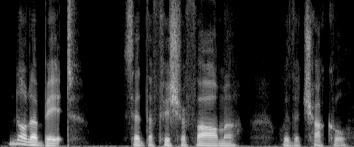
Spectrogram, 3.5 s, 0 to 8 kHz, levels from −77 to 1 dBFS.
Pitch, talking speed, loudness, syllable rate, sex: 115 Hz, 170 wpm, -18 LUFS, 5.1 syllables/s, male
